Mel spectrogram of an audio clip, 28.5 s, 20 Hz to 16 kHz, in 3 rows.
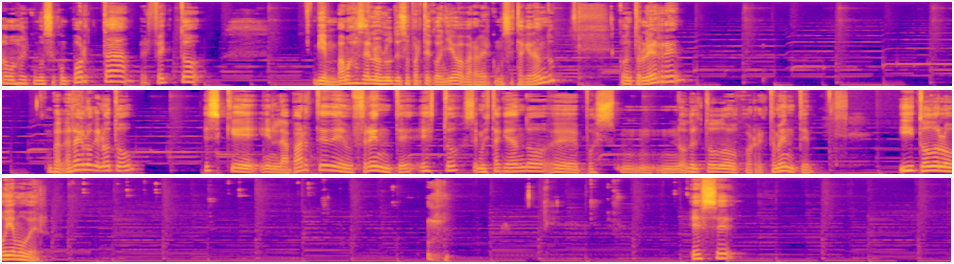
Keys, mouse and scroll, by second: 0.4 Tab, 1.1 scroll up 1, 2.9-3.6 scroll up 3, 3.2 middle click, 4.0 Tab, 4.4 middle click, 6.2 ctrl+r, 9.9 scroll up 1, 10.3 KP_1, 11.1-11.8 scroll down 2, 15.6-16.1 scroll up 3, 18.6 alt+shift+right click, 19.7 right click, 20.1 alt+shift+right click, 20.4 right click, 21.2 shift+right click, 21.9 shift+right click, 22.3-22.9 scroll down 5, 22.8 middle click, 23.3 KP_1, 25.0 shift+s, 25.8 s.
